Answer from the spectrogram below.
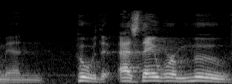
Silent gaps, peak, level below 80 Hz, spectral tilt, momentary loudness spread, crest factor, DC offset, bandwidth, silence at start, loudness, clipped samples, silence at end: none; -6 dBFS; -60 dBFS; -5 dB/octave; 19 LU; 18 dB; under 0.1%; 13.5 kHz; 0 s; -22 LUFS; under 0.1%; 0 s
